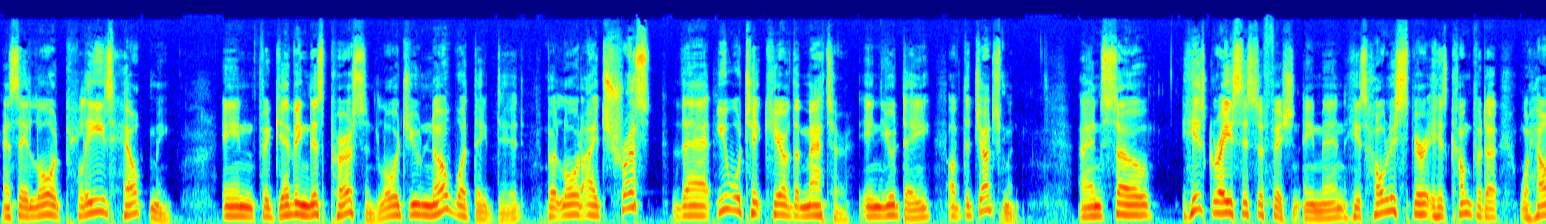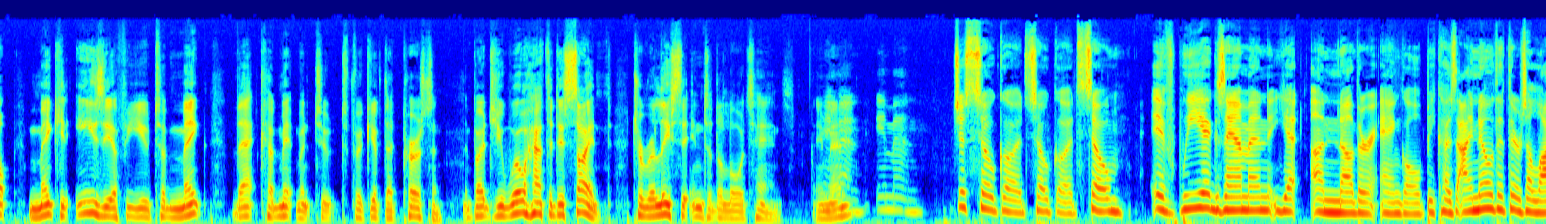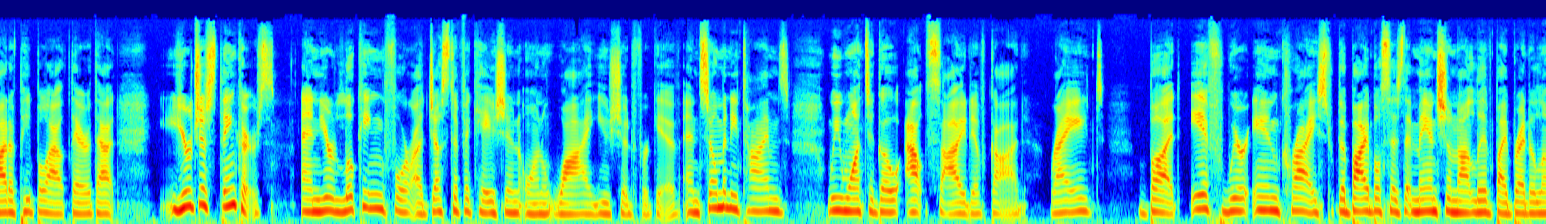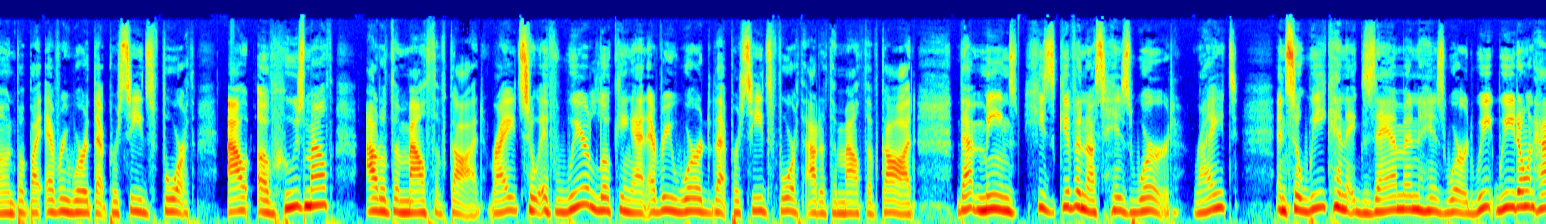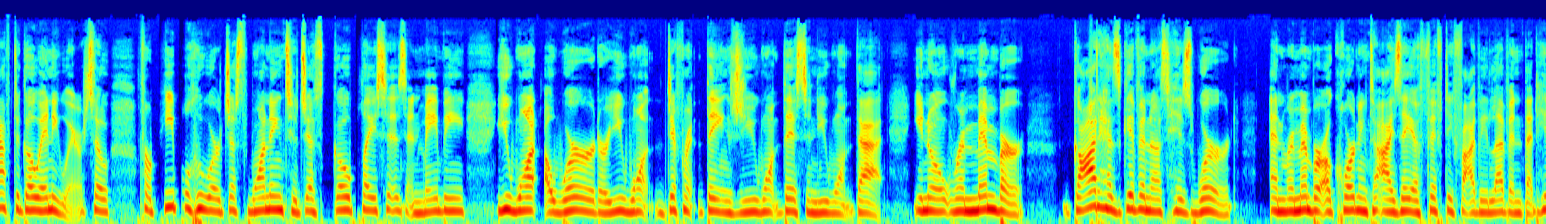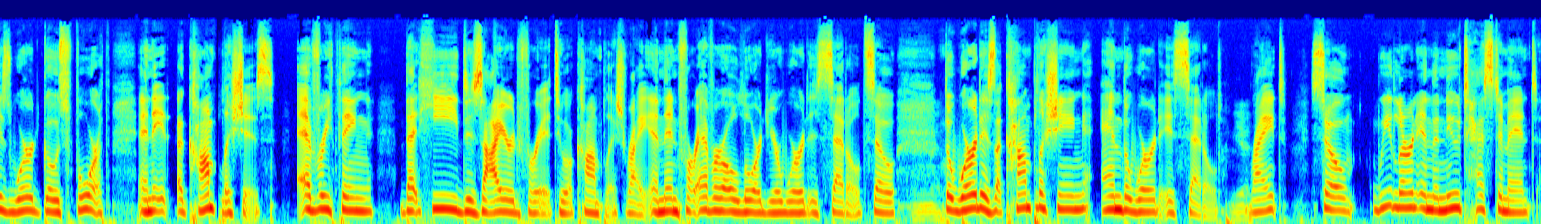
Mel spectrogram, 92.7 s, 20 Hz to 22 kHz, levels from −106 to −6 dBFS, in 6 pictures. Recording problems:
none

